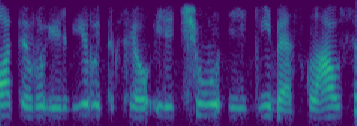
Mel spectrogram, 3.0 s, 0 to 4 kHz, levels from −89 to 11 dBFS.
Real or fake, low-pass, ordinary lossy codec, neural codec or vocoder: fake; 3.6 kHz; Opus, 24 kbps; codec, 24 kHz, 6 kbps, HILCodec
